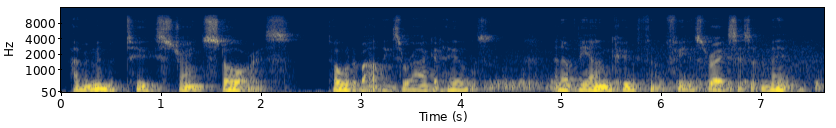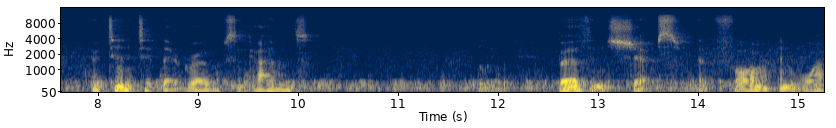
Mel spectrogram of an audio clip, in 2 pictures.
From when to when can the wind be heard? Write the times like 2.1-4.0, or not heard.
4.0-15.2.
